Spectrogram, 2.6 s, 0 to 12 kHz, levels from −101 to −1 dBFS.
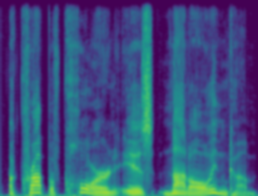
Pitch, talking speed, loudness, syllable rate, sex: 170 Hz, 185 wpm, -17 LUFS, 4.2 syllables/s, male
